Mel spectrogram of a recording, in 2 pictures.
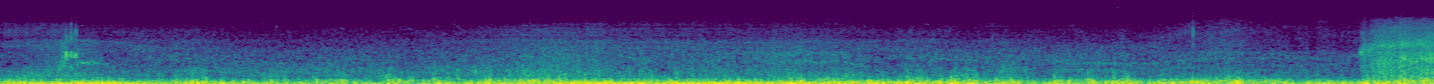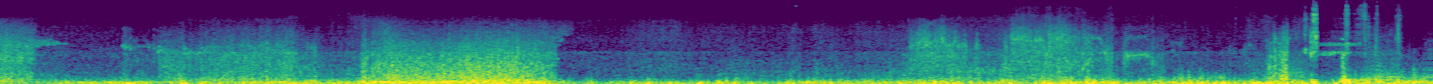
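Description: Wind buffeting the camera's microphone in flight on a tandem paraglider: a steady low rumble that surges louder several times, with a few sharp knocks near the end.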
